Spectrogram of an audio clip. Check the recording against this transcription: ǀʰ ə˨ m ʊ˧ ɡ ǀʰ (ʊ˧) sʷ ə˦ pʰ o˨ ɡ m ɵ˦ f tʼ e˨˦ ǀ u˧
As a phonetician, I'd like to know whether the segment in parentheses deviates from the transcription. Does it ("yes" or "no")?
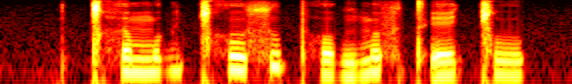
no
